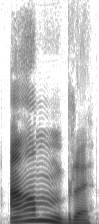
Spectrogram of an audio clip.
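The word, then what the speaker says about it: hambre: say I have hunger the word for Hunger is amre spelled h a m b r e not to be confused ever with ombre so you may have heard hre h o m b r e means man but amre means hunger for I'm hungry you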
